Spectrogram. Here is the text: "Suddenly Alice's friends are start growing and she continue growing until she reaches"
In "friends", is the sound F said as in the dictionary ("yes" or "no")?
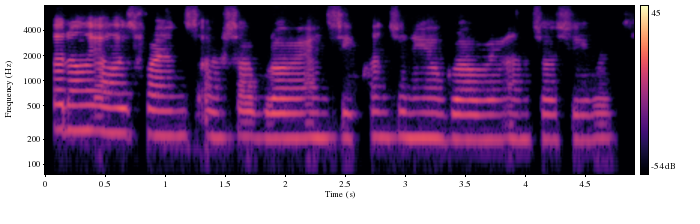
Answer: yes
